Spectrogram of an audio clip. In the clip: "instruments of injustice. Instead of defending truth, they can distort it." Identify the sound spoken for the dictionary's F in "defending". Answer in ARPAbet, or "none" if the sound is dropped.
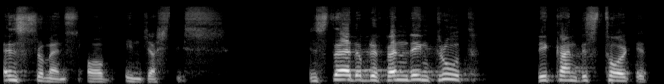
F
